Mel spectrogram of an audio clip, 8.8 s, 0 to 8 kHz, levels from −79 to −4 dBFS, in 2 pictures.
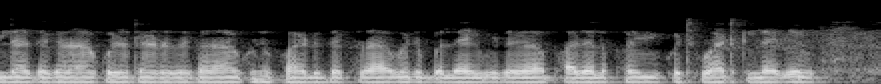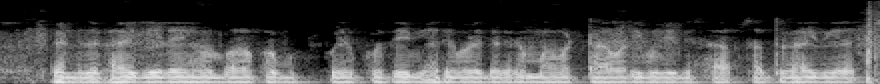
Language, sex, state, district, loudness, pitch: Hindi, male, Chhattisgarh, Rajnandgaon, -17 LUFS, 80 Hz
